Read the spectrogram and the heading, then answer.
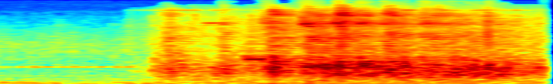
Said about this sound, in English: It was the heater. A heater that sounds just like a garage door opening.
